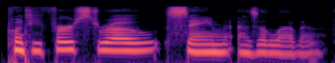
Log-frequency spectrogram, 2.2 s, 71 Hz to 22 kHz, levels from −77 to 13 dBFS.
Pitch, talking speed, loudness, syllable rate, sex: 205 Hz, 160 wpm, -20 LUFS, 4.4 syllables/s, female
